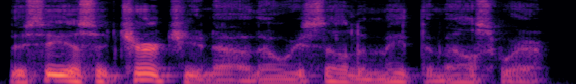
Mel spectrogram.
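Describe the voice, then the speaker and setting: A man's voice: low voice, sing-song, quick pace, breathy edge, heavily acted. Man doing a timid, well-bred boy. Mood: nervous. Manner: timid, half-whispered.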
